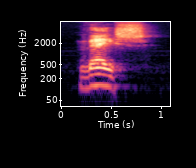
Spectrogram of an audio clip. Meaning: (adjective) 1. wise 2. nice, fun (see usage notes); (noun) 1. tune 2. mode, method, manner 3. mood; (verb) inflection of wijzen: first-person singular present indicative
- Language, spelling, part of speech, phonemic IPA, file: Dutch, wijs, adjective / noun / verb, /ʋɛi̯s/, Nl-wijs.ogg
